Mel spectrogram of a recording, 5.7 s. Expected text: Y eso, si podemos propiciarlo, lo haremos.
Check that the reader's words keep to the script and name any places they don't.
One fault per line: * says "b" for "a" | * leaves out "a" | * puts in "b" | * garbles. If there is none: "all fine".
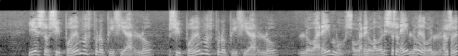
* puts in "si podemos propiciarlo"
* garbles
